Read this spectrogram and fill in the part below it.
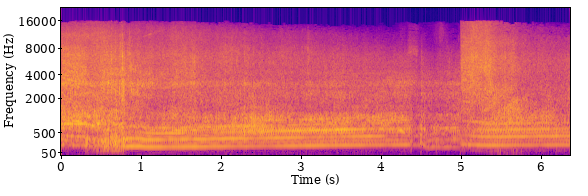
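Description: A rally car engine roars loudly as the car speeds past and then drives away.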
